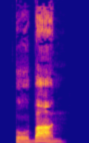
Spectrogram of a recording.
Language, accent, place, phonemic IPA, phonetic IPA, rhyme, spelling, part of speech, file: German, Germany, Berlin, /ʊʁˈbaːn/, [ʊɐ̯ˈbaːn], -aːn, urban, adjective, De-urban.ogg
- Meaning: urban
